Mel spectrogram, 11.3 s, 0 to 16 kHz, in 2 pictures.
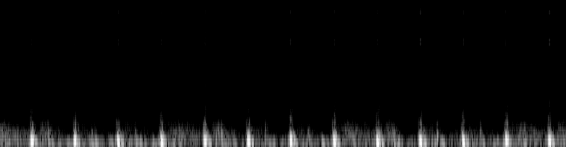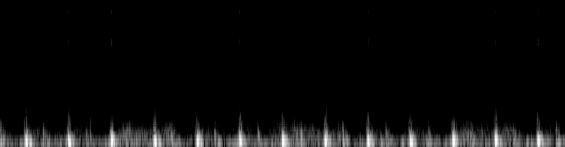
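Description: Fast, regular heart sounds at the apex, about 140 beats a minute: a rapid heart rate (tachycardia).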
